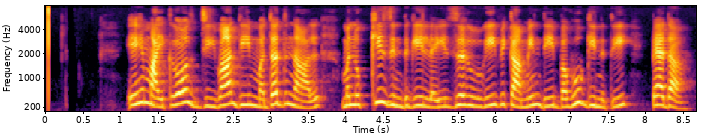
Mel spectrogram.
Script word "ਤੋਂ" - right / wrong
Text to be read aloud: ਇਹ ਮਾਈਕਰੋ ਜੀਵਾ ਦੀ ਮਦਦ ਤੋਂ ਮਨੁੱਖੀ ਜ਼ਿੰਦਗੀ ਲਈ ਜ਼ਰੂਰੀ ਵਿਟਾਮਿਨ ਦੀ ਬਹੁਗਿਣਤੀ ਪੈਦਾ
wrong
